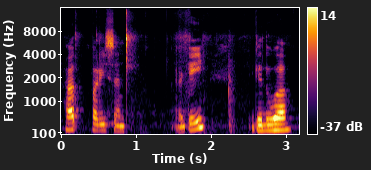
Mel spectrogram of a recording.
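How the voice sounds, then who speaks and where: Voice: mid-range voice, steady tone, a little slow. A vlogger with a Visayan Filipino accent explains things casually and informally, repeating key words and addressing viewers politely. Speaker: vlogger giving number tips. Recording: clearly noisy amateur recording.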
